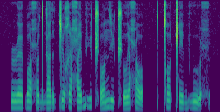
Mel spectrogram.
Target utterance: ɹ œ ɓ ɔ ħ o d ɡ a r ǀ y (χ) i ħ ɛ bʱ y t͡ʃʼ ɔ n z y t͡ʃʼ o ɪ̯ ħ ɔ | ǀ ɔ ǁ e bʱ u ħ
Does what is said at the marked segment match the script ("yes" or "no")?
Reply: yes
